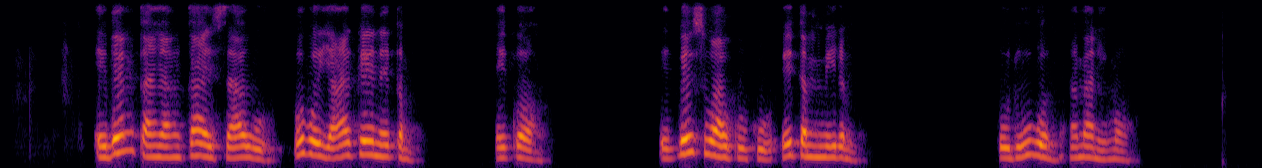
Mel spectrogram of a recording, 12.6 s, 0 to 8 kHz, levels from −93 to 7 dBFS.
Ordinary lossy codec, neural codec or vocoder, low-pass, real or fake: Opus, 32 kbps; codec, 16 kHz, 4 kbps, FreqCodec, smaller model; 7.2 kHz; fake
